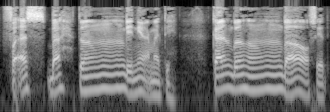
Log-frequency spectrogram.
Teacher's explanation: bibirnya enggak nutup. Itu bunyi M tapi samar. · Term: ikhfa syafawi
